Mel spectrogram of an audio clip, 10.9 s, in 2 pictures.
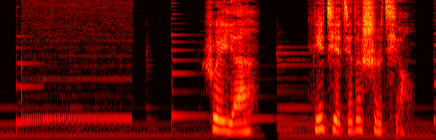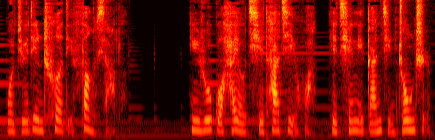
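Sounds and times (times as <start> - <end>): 
electronic phone call ringing tone: 0.2 - 1.7
speech: 2.6 - 3.3, 3.9 - 7.0, 7.8 - 10.8.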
